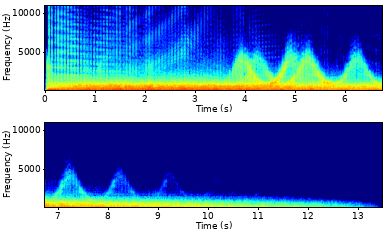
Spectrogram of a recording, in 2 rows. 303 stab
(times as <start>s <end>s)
0.0s 8.4s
